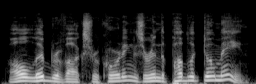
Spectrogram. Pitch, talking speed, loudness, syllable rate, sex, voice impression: 145 Hz, 190 wpm, -16 LUFS, 6.3 syllables/s, male, masculine, adult-like, tensed, powerful, bright, clear, slightly raspy, cool, intellectual, mature, slightly friendly, wild, lively, slightly strict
